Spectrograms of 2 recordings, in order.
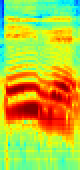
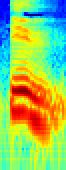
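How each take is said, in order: First: The word ends with an added vowel sound. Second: The word ends lightly on the consonant. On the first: The speaker calls it wrong. "এইগুলো করা যাবে না" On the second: The speaker calls it right. "পাতলা করে"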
